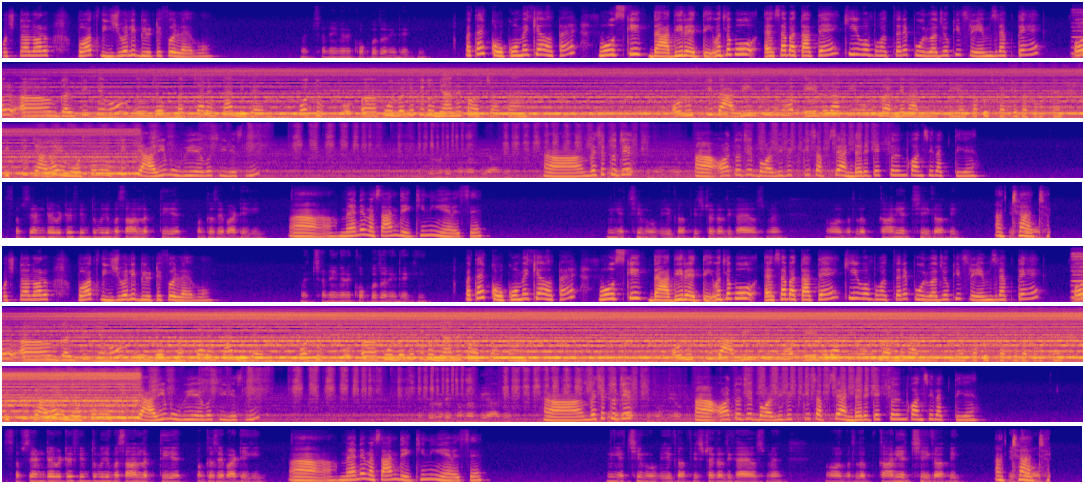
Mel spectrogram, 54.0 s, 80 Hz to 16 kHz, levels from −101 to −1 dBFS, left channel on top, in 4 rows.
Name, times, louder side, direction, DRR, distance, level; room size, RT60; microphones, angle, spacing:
voice 1, 0.0-2.6 5.8-7.2 7.5-13.0 13.4-16.9 17.2-20.1 21.9-30.2 33.8-34.9 35.7-39.2 44.1-46.5 52.9-53.4, equal, 5° right, 0.8 m, -30 dB
voice 2, 3.7-5.3 21.5-21.8 32.1-33.4 34.4-35.7 40.7-43.8 48.1-50.3 50.8-52.5 53.1-53.6, right 3 dB, 80° right, 4.1 m, -43 dB
sound 1, 13.4-28.8, right 6 dB, 50° right, 0.5 m, -24 dB
sound 2, 20.9-37.6, left 1 dB, 25° left, 1.3 m, -45 dB
sound 3, 25.9-33.0 33.2-38.7, right 6 dB, 25° right, 2.0 m, -50 dB
head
